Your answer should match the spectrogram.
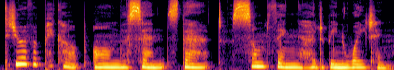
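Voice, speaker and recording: A British woman whispers in a low, mellow, breathy register. She takes her time, putting careful, calm questions as an interviewer in an ASMR roleplay. The delivery is soft and measured throughout. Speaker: ASMR roleplayer playing an abduction investigator.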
